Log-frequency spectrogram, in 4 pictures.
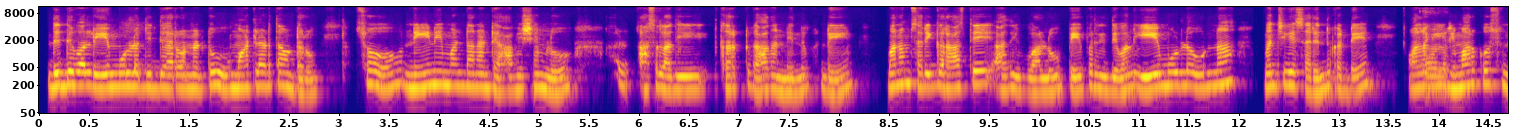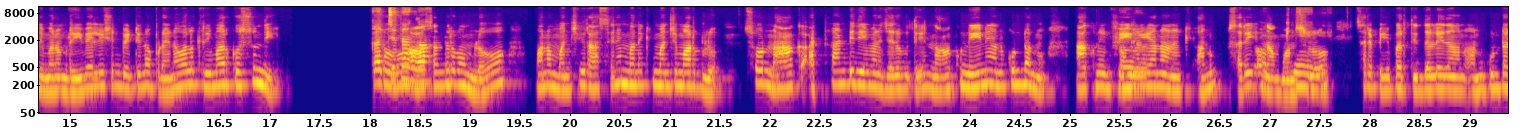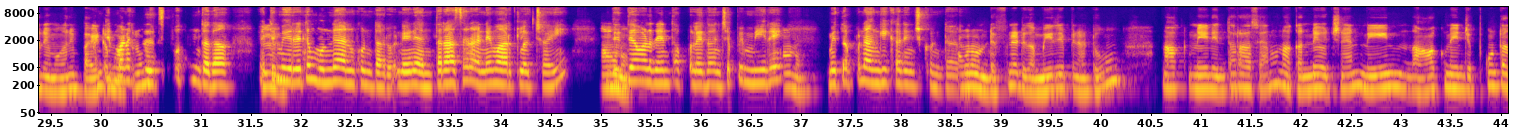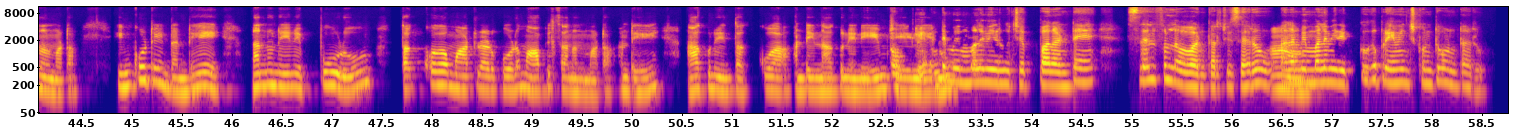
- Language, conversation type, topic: Telugu, podcast, పడి పోయిన తర్వాత మళ్లీ లేచి నిలబడేందుకు మీ రహసం ఏమిటి?
- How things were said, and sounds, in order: in English: "మూడ్‌లో"; in English: "సో"; in English: "కరెక్ట్"; tapping; in English: "పేపర్"; in English: "మూడ్‌లో"; in English: "రిమార్క్"; in English: "రీ‌వాల్యుయేషన్"; in English: "రిమార్క్"; in English: "సో"; in English: "సో"; in English: "ఫెయిల్"; in English: "పేపర్"; in English: "డెఫినిట్‌గా"; in English: "సెల్ఫ్‌లవ్"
